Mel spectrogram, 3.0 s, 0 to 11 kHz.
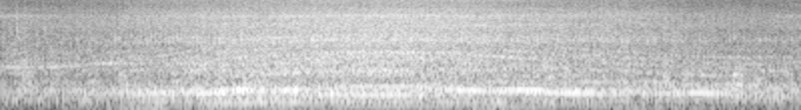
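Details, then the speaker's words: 2000 Mercedes E320 at start-up: an initial noise that fades, settling to a smooth, steady idle with a soft even hum and no squeal, chirp or rattle from the belt side; normal idle. "There's an initial noise. The noise seems to be going away."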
